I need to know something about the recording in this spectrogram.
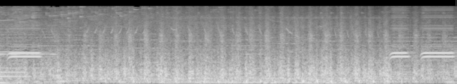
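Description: Steam tank locomotive approaching with a passenger train, running with a steady rhythmic rattle. A short two-note whistle sounds at the very start and again near the end.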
